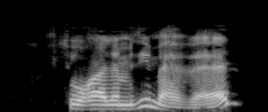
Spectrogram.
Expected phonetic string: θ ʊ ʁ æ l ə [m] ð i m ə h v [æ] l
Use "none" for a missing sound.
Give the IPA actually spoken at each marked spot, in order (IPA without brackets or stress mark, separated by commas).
m, æ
